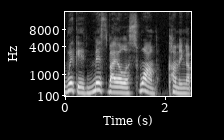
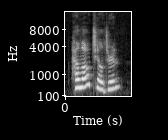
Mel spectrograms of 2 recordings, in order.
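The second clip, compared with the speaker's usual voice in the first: sugary, sweet, very high voice; 10 semitones higher than usual. Reading a story aloud, someone greets the waiting children: sweet voice. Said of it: "someone said in a sweet voice".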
